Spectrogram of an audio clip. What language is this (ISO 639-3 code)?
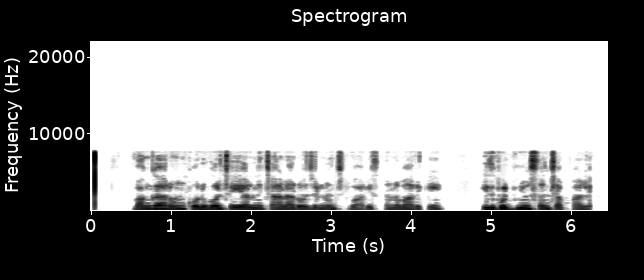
tel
